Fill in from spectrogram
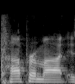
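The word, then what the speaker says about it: kompromat: And compromat is a real thing.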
